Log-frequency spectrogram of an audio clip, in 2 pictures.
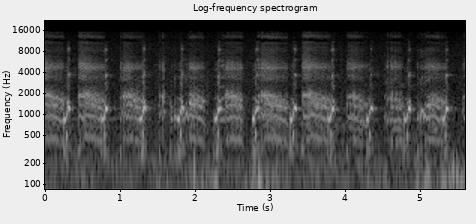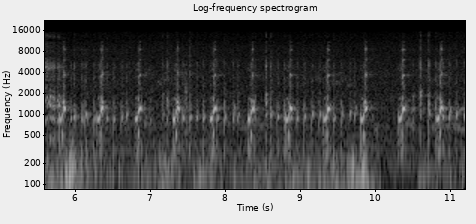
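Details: White-breasted waterhen calling in untouched forest during bird trapping: harsh, buzzy rasping notes repeated steadily about twice a second, then shifting to shorter, sharper clipped notes in the same rhythm.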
